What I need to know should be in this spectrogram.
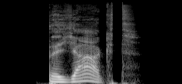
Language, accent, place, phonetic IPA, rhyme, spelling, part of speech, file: German, Germany, Berlin, [bəˈjaːkt], -aːkt, bejagt, verb, De-bejagt.ogg
- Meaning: 1. past participle of bejagen 2. inflection of bejagen: second-person plural present 3. inflection of bejagen: third-person singular present 4. inflection of bejagen: plural imperative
